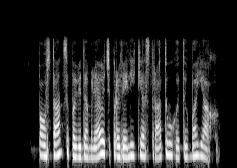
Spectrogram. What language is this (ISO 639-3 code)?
bel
